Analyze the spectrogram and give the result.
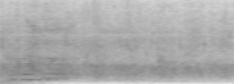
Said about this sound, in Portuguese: Vamos aplaudir ao nome de Jesus.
